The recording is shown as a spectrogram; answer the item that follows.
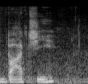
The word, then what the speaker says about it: bocce: this game before so the name of the game is Bucky ball and it's pronounced bocce it's a bocce ball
